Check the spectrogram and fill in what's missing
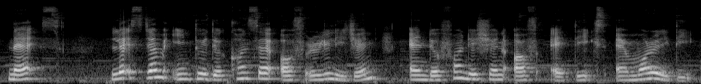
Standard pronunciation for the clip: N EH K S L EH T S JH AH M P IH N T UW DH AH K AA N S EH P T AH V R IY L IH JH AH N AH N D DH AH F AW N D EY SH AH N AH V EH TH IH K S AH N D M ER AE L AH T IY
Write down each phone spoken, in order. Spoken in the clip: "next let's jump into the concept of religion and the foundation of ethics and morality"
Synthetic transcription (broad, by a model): N EH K S L EH T S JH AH M IH N T UW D AH K AA N S EH P T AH F R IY L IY JH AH N AH N D AH F AW N D EY SH AH N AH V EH T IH K S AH N M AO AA L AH T IY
